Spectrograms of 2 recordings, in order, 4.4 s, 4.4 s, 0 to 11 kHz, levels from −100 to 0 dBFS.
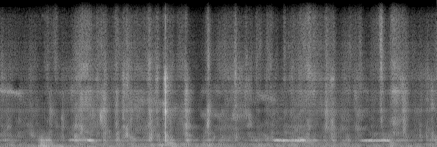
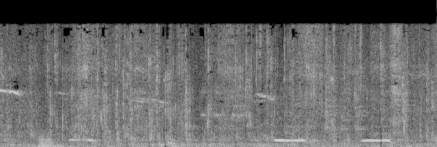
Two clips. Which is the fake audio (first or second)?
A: first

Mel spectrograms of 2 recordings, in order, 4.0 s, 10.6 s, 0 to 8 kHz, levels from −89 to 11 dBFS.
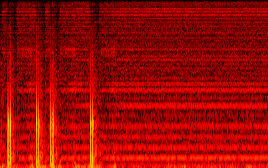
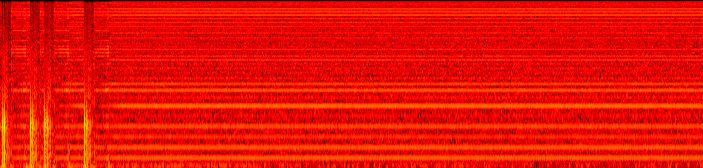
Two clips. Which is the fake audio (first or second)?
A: first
